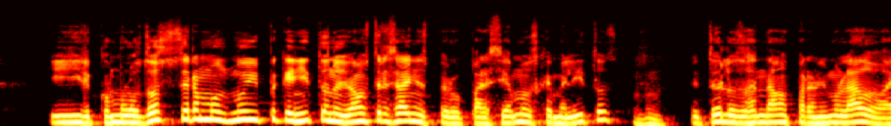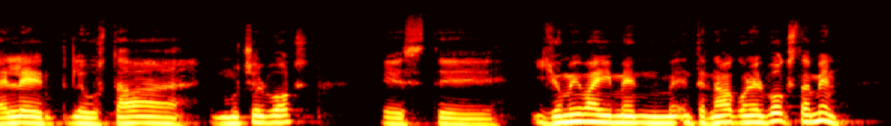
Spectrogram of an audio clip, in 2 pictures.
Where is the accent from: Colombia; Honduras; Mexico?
Mexico; also born or lived in Sacramento, United States; yo nací en Sacramento, California. Bueno, la historia te la voy a resumir un poquito. Mis papás se fueron a Estados Unidos para una mejor vida. Nací yo y era un bebé de brazos y deportan a mi mamá. Entonces mi mamá con todos esos chiquillos se tuvo que venir acá a México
